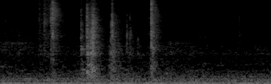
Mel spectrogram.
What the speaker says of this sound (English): I'm gonna snip off, since it's been a while and my vase is a little shorter, a few inches off of here.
